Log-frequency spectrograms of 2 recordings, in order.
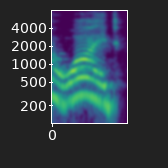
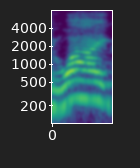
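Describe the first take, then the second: First: The final D sound is clearly pronounced. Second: The final D sound is dropped. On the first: The speaker calls it right. "nói từng âm một rõ ràng ra" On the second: The speaker calls it wrong. "Cứ phải why thì nó chả nghĩa lý gì cả"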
